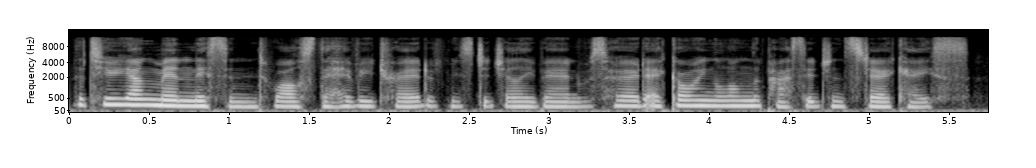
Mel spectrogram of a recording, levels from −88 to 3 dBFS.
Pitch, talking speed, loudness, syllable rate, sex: 190 Hz, 210 wpm, -17 LUFS, 5.6 syllables/s, female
